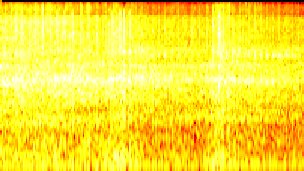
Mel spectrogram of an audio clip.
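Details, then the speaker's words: Yamaha Virago V-twin, bought non-running, idling warm after a short ride with fuel off draining the carbs: steady, even low thump, no misses; both cylinders firing, healthy idle. "both the smoke has it sounds like it's firing in both cylinders pretty healthy overall it's looking good"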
